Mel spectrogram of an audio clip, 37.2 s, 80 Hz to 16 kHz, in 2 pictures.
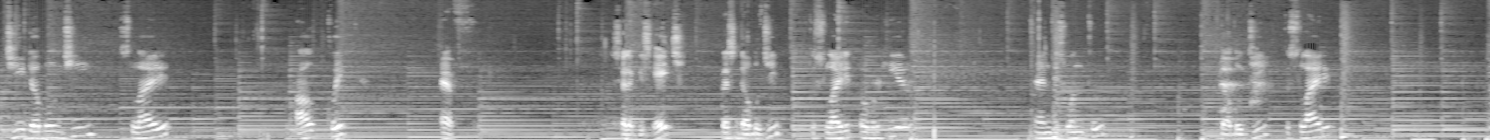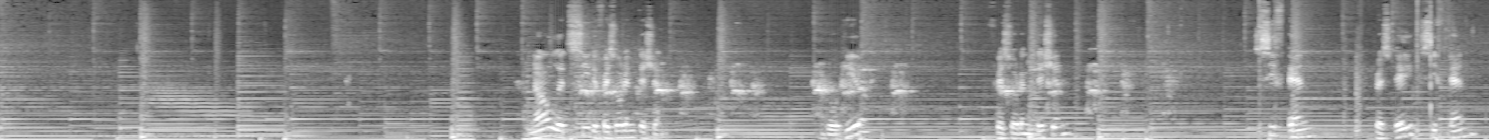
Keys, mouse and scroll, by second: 0.1 g, 0.2 g, 2.1 click, 5.5 f, 9.1 g, 9.3 g, 13.7 click, 15.2 g, 15.4 g, 21.2 `, 25.1 ctrl+z, 26.3-28.4 drag, 28.7 click, 29.8-31.9 drag, 34.0 a, 34.0 s, 34.6 shift+n, 35.4 Escape, 36.5 shift+n.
